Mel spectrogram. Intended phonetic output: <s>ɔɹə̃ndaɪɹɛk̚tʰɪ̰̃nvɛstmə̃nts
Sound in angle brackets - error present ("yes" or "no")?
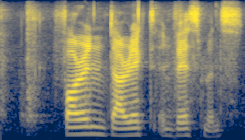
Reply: yes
